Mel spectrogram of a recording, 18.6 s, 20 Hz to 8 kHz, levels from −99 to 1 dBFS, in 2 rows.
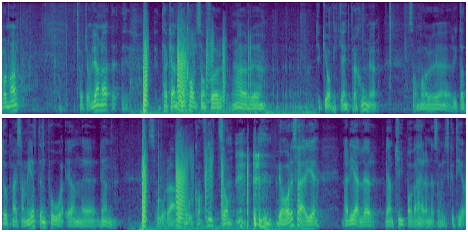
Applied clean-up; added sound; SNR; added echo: none; Fart; -1 dB; none.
